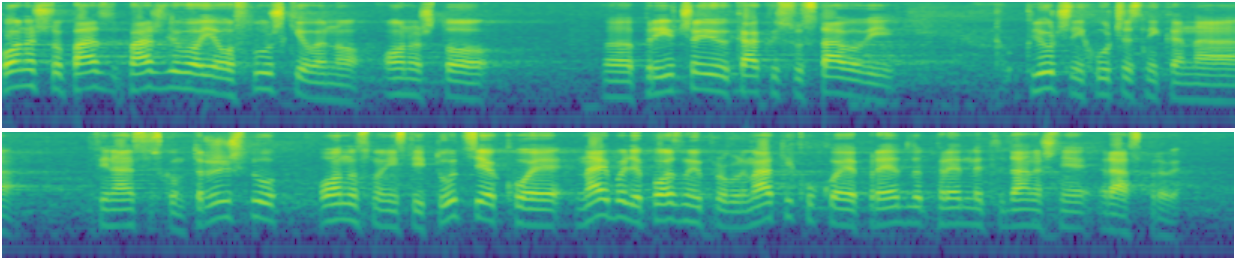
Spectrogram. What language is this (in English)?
Serbian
